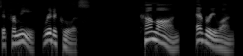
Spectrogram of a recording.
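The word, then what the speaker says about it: Riddikulus: The word sounded odd, like someone trying to turn an English word into Latin.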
